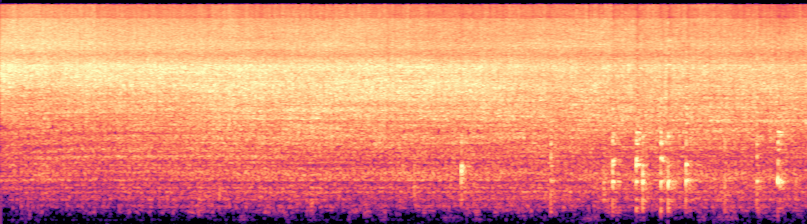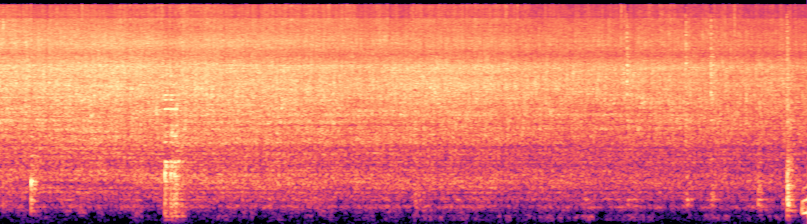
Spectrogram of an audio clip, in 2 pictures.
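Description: Cauliflower frying in oil on a hot tawa pan, a loud, continuous close sizzle and hiss with occasional faint pops and scrapes, no voices.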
